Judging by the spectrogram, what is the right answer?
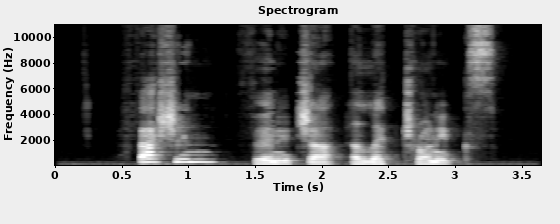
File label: Fashion furniture electronics, en au; department store; basetalk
